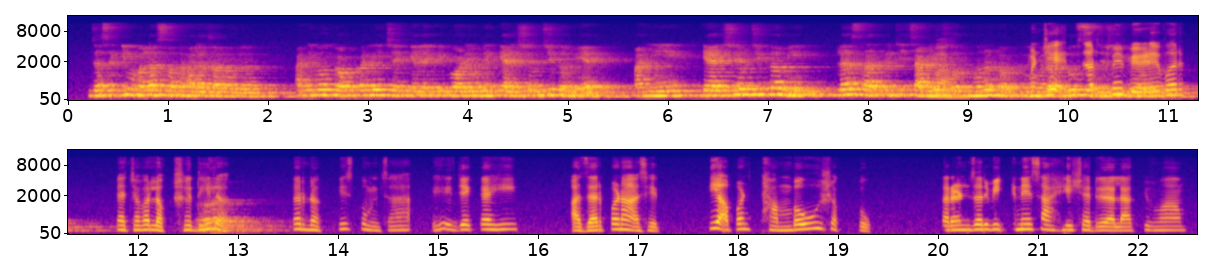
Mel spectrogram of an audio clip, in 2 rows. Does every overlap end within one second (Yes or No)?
No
